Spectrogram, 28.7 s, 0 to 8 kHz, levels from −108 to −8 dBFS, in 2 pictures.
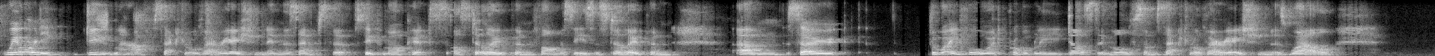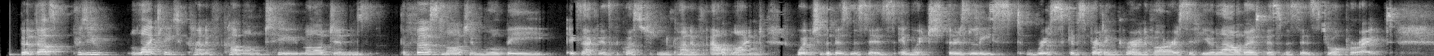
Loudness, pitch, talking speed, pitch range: -21 LUFS, 200 Hz, 155 wpm, 190-215 Hz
